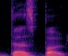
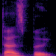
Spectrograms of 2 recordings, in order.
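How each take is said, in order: First: The second word has an 'oh' vowel, like boat. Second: The second word has an 'oo' vowel, like boot. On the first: The speaker calls it right. "You actually say Das Boat" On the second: The speaker calls it wrong. "you do not call it Das Boot"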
